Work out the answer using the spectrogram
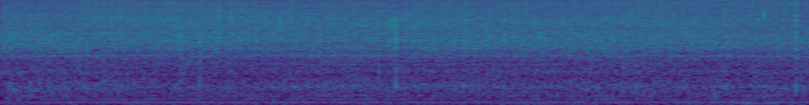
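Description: Shredded cabbage and diced bacon sizzling steadily in a hot frying pan as a wooden spoon stirs them.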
